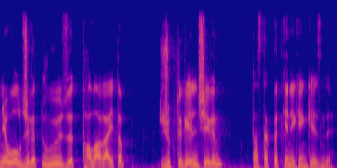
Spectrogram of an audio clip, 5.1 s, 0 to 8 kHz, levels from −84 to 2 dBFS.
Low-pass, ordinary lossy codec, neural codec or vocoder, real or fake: 7.2 kHz; none; none; real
